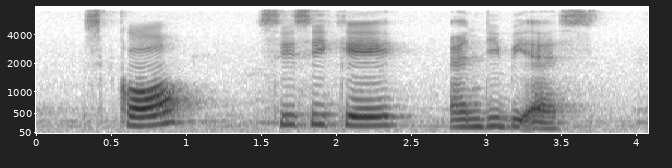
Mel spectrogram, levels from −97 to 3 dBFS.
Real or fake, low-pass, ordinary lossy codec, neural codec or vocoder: real; 7.2 kHz; none; none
